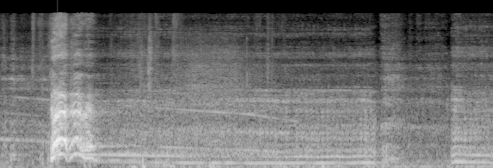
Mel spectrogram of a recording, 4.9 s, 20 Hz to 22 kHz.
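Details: German Shepherd dog barking, recorded 4 April 2018: one loud, sharp bark near the start, followed by quieter whining tones and a steady low background hum.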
